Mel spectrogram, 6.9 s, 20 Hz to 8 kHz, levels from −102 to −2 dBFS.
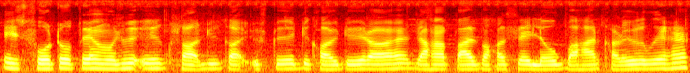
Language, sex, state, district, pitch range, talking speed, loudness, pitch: Hindi, male, Madhya Pradesh, Katni, 135-150 Hz, 180 wpm, -16 LUFS, 145 Hz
